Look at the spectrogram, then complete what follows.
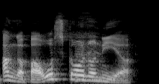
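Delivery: loud, high, put-on fake Spanish accent. Imagining a future reaction to this old video, in a put-on Spanish accent. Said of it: "let me do a Spanish accent".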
